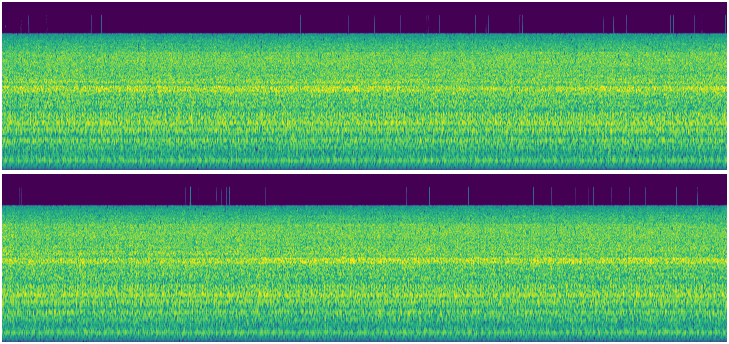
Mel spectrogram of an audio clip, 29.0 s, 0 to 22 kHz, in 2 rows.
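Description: Cessna 182's piston engine and propeller droning steadily in cruising flight, heard from inside the cockpit.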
